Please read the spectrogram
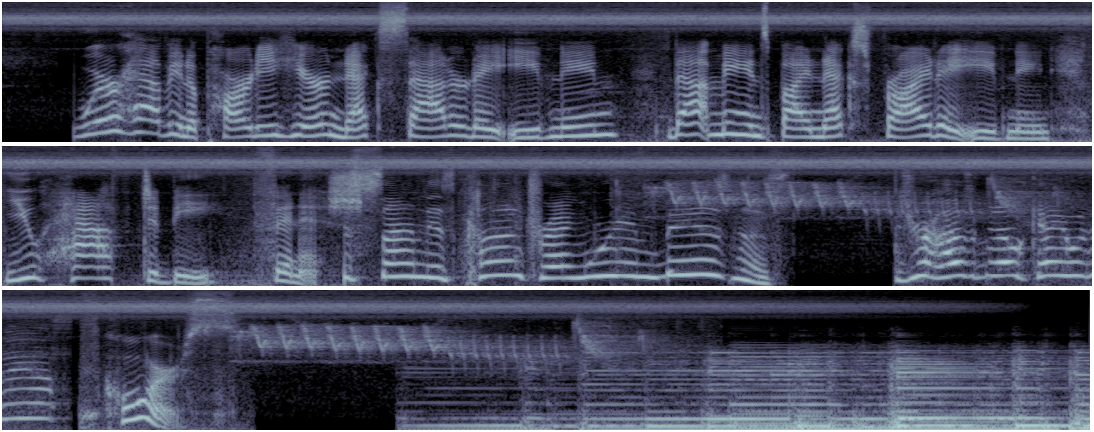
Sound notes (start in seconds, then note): none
